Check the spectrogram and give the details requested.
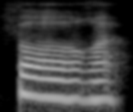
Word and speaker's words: port: And port, un port. T is silent in French.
